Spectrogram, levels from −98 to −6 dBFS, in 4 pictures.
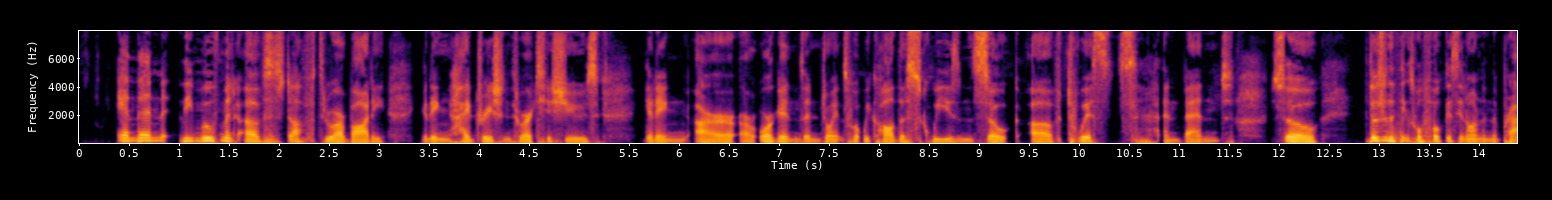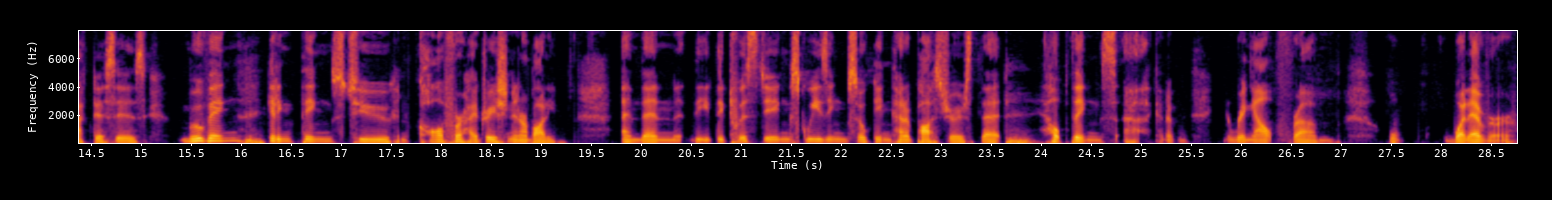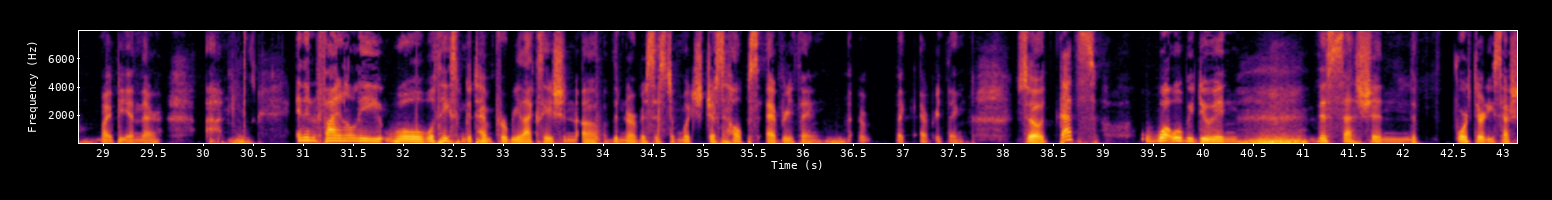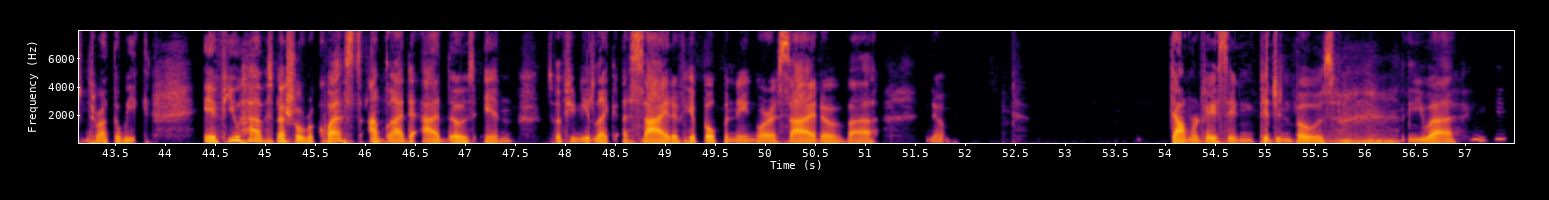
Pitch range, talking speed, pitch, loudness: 125-155 Hz, 155 wpm, 135 Hz, -24 LUFS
